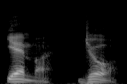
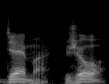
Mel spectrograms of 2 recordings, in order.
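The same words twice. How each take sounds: The two takes are said the same way.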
